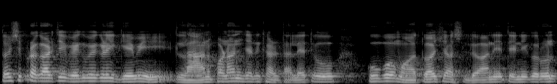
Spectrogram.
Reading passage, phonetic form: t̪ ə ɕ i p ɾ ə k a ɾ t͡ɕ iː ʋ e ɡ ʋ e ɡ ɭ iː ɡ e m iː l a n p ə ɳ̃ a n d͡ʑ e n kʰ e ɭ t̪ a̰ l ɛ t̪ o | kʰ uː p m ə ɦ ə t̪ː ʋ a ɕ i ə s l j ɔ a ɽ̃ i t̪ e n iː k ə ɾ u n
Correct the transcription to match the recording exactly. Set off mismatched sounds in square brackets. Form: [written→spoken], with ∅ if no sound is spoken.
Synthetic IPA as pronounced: t̪ ə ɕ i p ɾ ə k a ɾ t͡ɕ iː ʋ e ɡ ʋ e ɡ ɭ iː ɡ e m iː l a n p ə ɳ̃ a n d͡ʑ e n kʰ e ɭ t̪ a̰ l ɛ t̪ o | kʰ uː [p→b] m ə ɦ ə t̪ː ʋ a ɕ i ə s l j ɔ a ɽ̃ i t̪ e n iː k ə ɾ [u→uː] n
